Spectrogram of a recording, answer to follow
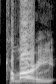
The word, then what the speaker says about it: Kalare: version of Clara so it's okay so you'd mispronounce it as Claire so kalari and then so why a German first name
